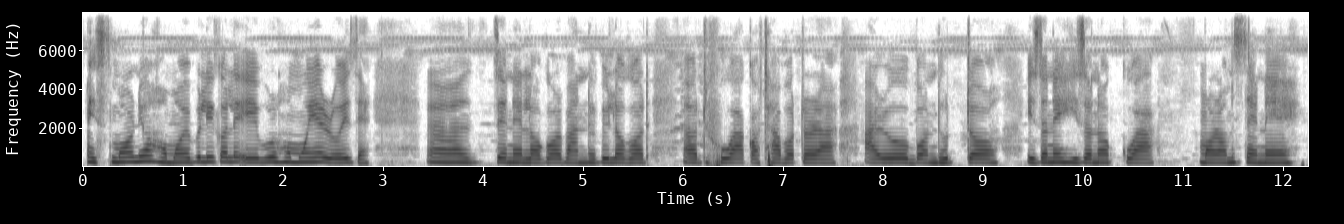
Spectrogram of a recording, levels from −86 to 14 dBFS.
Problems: constant background noise, background conversations at intervals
